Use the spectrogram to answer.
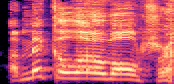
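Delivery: loud hammed-up reveal; mock hype. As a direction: announce it like a beer ad. Hyped beer reveal, then just kidding.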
